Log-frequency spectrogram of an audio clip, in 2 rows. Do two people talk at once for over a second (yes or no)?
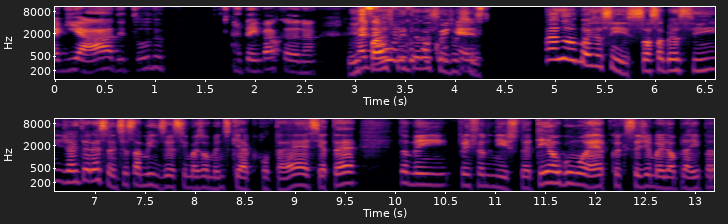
yes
